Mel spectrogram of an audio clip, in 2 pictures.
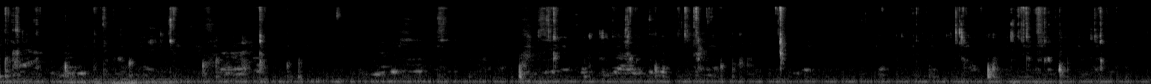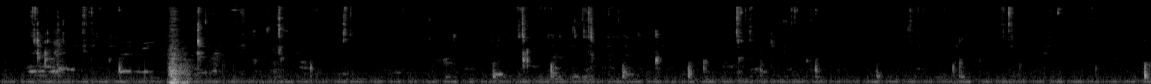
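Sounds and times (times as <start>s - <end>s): faint steady hum: 0.0s - 23.0s
person chewing banana: 5.2s - 8.0s, 8.6s - 12.7s, 13.9s - 15.1s, 15.7s - 23.0s
thump: 13.2s - 13.5s.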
